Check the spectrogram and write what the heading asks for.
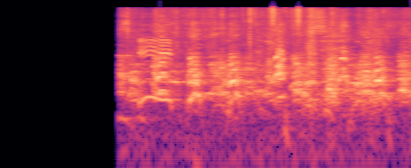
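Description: Several dogs yipping, whining and barking excitedly, starting about a second in after silence, eager for food treats.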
